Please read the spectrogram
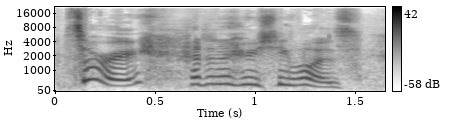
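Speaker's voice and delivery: bright, high, sudden burst of chat; bubbly and chatty. Retold or imitated. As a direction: come alive, lively and chatty. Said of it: "suddenly I'm like".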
